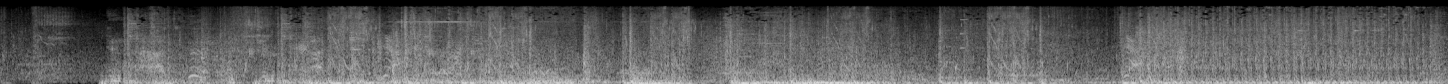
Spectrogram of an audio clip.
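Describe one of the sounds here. Spell blasts and impacts crash loudly in a fierce battle.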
